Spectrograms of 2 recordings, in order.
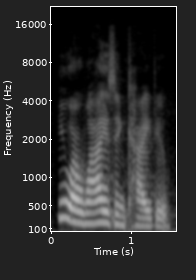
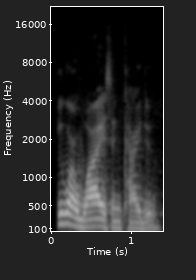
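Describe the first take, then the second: First: It is read in a put-on feminine voice. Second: It is read in the speaker's ordinary voice. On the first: The speaker calls it right. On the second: The speaker calls it wrong.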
